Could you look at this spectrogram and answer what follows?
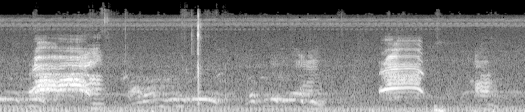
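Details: Swan uttering loud, harsh, many-toned honks, one near the start and another later, with softer, lower calls between them, all over a low continuous hum.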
